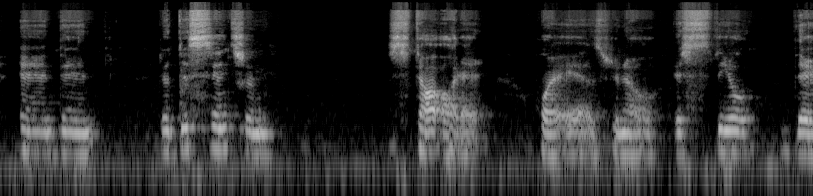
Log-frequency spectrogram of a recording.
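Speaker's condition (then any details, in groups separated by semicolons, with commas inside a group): Spinal neurosarcoidosis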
